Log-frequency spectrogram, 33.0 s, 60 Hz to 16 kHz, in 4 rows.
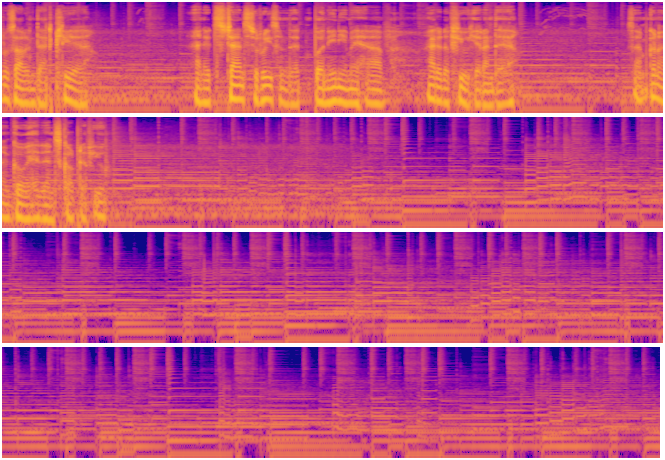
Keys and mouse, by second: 1.8 right click, 3.3 right click, 4.4 right click, 5.5 right click, 6.8 right click, 8.0 right click, 9.7 right click, 10.5 right click, 11.2 right click, 13.0 right click, 14.5 right click, 16.3 right click, 17.2 right click, 17.8 right click, 19.4 right click, 20.3 right click, 22.6 right click, 23.3 right click, 24.4 right click, 26.3 right click, 26.6 right click, 28.7 right click, 30.0 right click, 32.2 right click, 32.8 right click.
